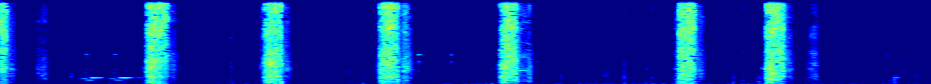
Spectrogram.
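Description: Cordless impact wrench hammering on the crankshaft main bearing cap bolts of an engine block in seven short bursts, about one a second.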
